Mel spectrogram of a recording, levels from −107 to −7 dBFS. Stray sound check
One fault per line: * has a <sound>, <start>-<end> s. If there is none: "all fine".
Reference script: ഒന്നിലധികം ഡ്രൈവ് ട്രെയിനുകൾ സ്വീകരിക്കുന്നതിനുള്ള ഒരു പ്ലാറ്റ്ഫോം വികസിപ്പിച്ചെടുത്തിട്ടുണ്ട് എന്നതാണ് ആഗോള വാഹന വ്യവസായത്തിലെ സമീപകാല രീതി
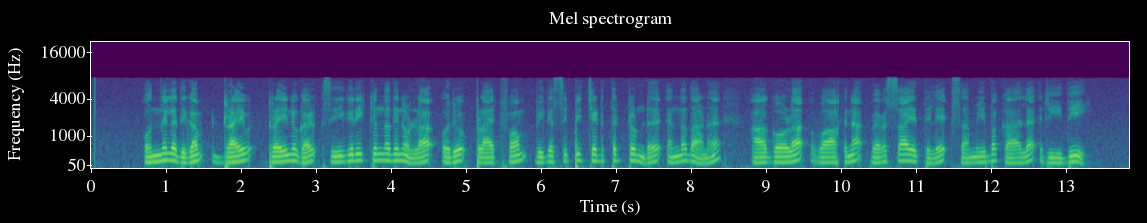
* has a dropout, 10.0-10.0 s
